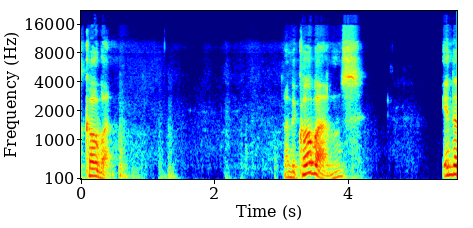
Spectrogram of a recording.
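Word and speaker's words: Cockburn: type paper of course the kerbans spelt c-o-c-k b-u-r and burn but it's an irish so its pronunciation is carbon and the kobans in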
